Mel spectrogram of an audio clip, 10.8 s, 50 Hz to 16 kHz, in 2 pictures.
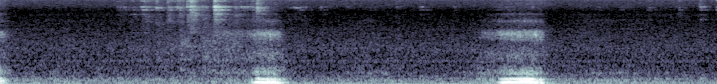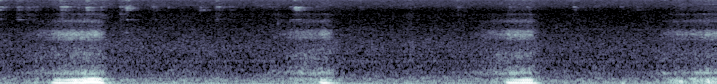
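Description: Soft, regular snuffling snores about every two seconds, near 30 a minute, from a sleeping puppy.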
